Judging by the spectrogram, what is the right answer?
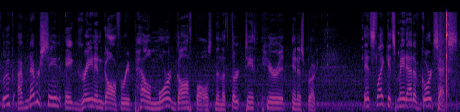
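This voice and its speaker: Male golf analyst, fairly high pitch, conversational and explanatory, noticeable outdoor noise underneath.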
